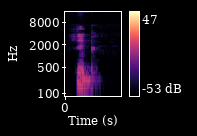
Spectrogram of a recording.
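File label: "fib", British English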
